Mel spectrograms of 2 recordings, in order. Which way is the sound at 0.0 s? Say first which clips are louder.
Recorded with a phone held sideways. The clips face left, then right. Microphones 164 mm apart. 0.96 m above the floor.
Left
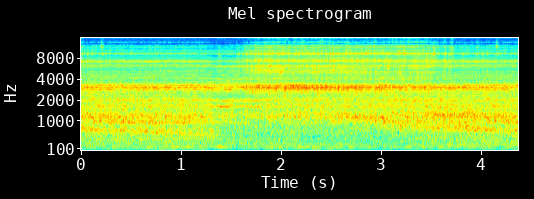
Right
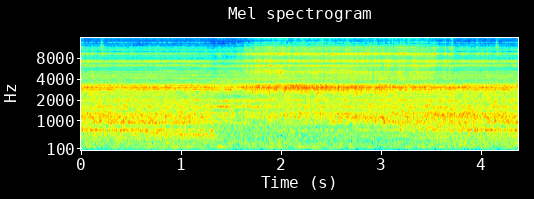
Right 1 dB; centre (ahead or behind).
